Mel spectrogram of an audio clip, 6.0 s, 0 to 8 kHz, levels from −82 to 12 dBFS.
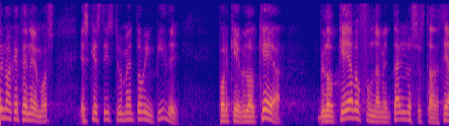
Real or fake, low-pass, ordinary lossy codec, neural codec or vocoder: fake; 7.2 kHz; none; codec, 16 kHz, 1.1 kbps, Voila-Tokenizer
